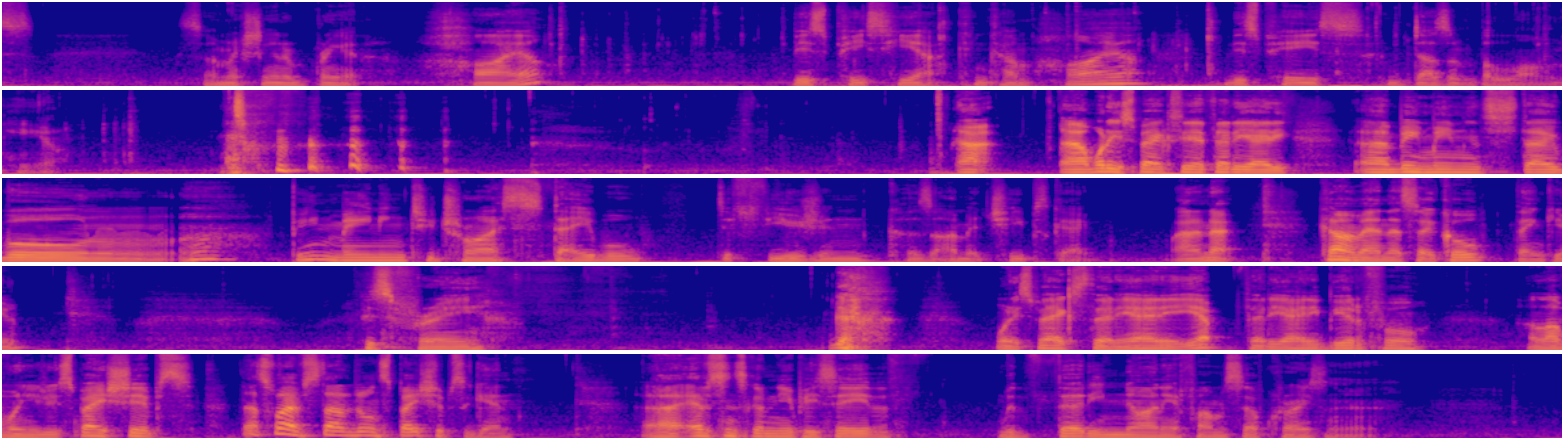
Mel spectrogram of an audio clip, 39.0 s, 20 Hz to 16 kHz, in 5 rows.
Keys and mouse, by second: 4.4 g, 5.7 g, 8.4 Delete.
